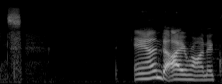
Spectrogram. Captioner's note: silence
